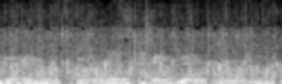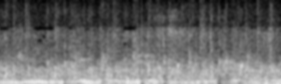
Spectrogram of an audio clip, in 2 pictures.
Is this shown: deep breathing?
no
